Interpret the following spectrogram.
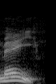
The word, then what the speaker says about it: Mee: Now we're seeing Ben Mee. As I say, they should be sent off. Rhymes with knee.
